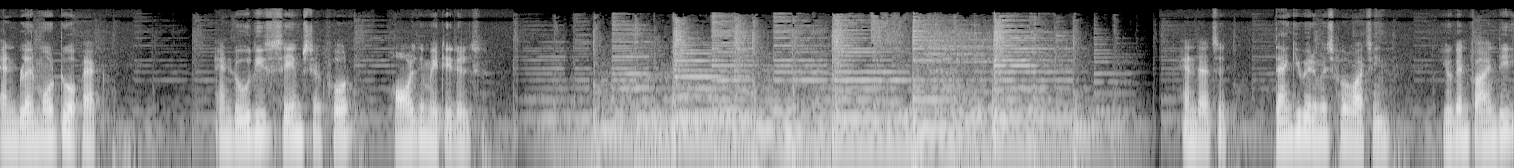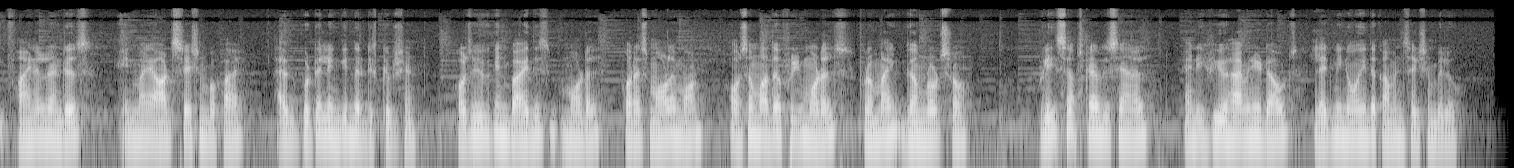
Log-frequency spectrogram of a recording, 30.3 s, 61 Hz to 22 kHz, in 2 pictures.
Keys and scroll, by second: 3.6 Return, 3.6 typing, 4.8-5.4 typing, 4.9 Return, 5.4 Return, 6.9 Return, 6.9 0, 7.4 h, 7.6 h, 8.7 shift+0, 8.7 alt+h, 10.0 shift+space, 10.5 shift+space, 12.7 ctrl+space, 14.1 shift+space, 16.9-19.1 typing, 17.1 Return, 17.7 Return, 20.4 shift+space, 20.4 0, 20.4 Return, 20.5 Tab, 20.6 Tab, 20.7 1, 21.8 shift+space.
